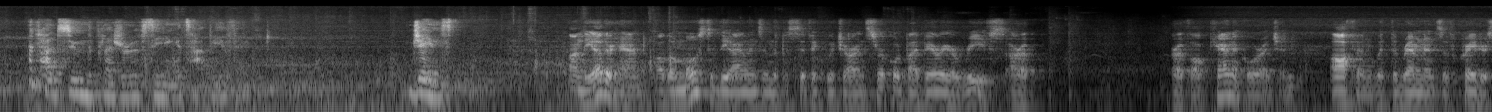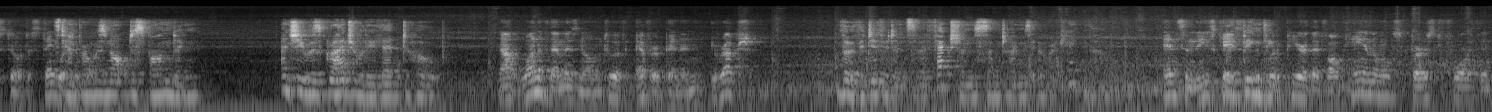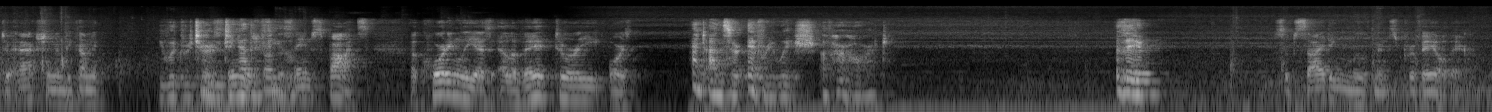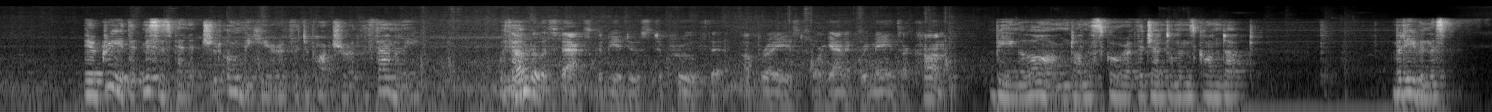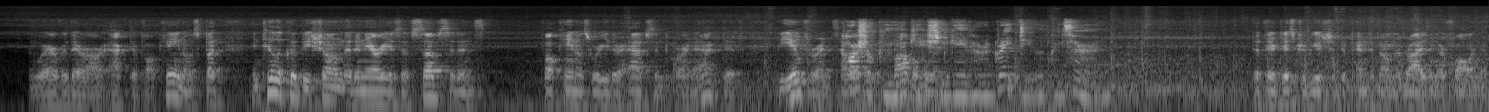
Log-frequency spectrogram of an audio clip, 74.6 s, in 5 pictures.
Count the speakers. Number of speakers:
2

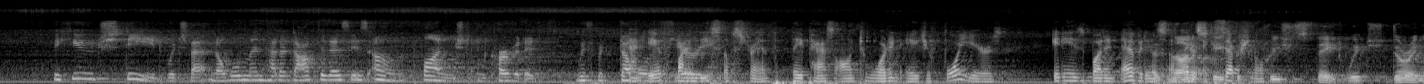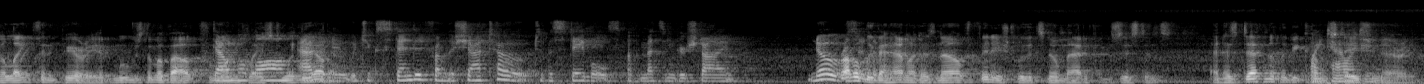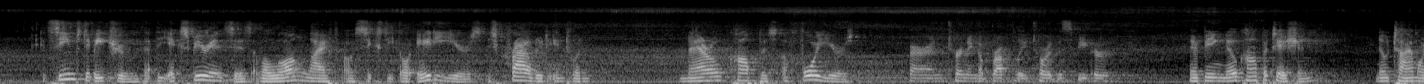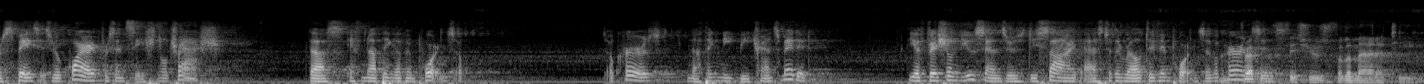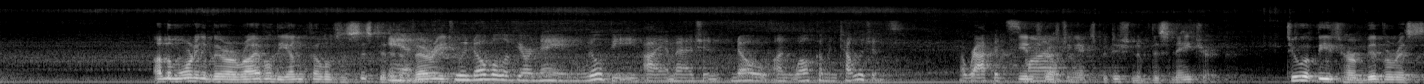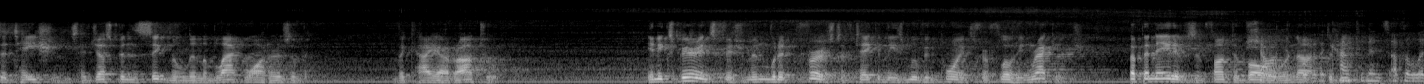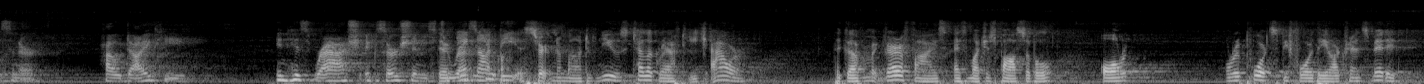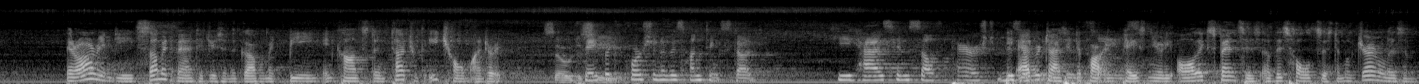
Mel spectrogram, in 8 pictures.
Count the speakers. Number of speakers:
3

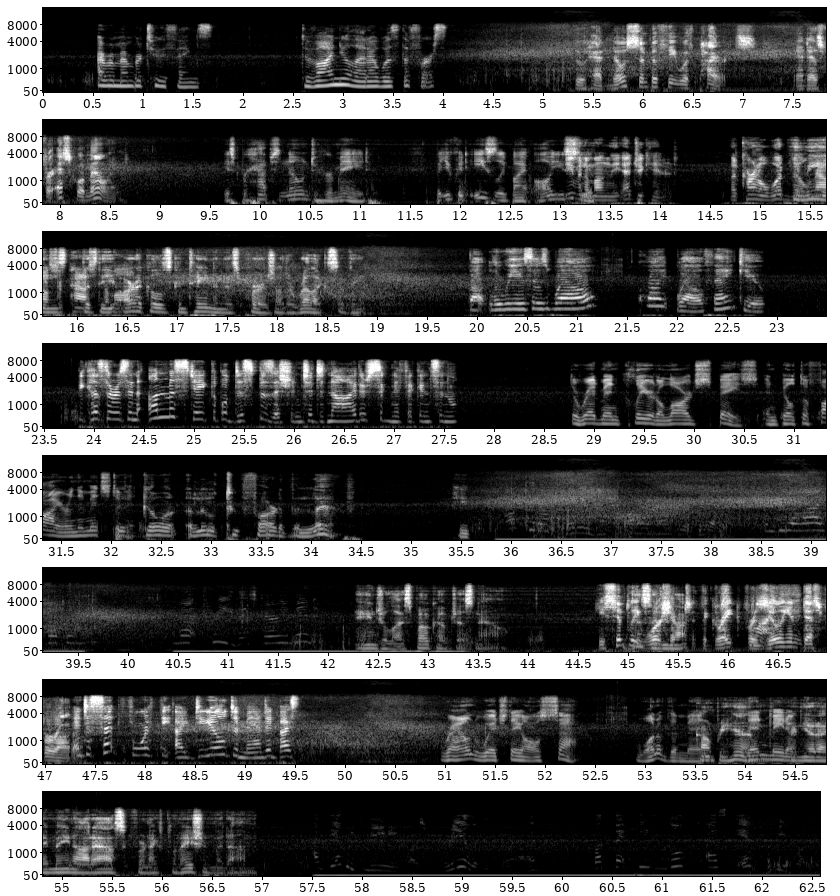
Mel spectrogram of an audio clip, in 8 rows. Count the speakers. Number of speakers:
10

